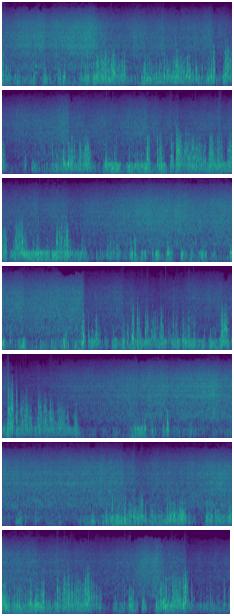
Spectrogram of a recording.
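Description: Rushing waterfall, a loud, uneven noise that surges and falls, with gusts of wind buffeting the microphone and a brief lull about twenty seconds in.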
